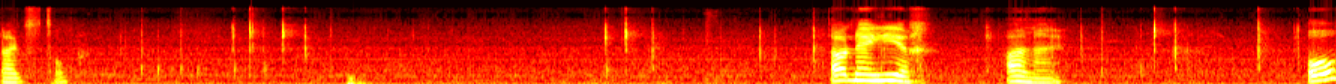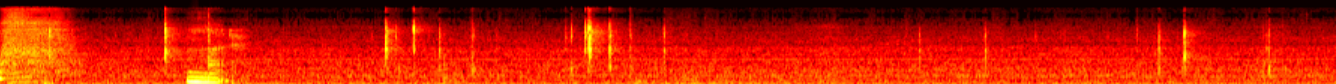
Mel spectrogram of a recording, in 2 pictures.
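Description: Sharp clicks and knocks sound in quick bursts.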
